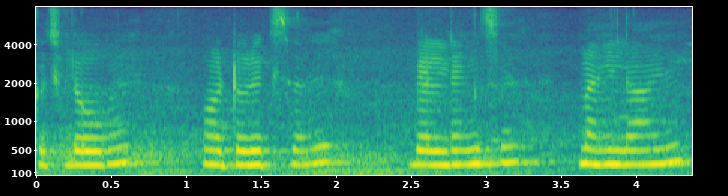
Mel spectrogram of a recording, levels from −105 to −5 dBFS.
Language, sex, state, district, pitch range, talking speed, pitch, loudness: Hindi, female, Uttar Pradesh, Muzaffarnagar, 240-265 Hz, 135 wpm, 250 Hz, -13 LUFS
